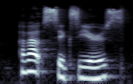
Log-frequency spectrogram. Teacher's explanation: Pitch goes up a little bit at the end.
